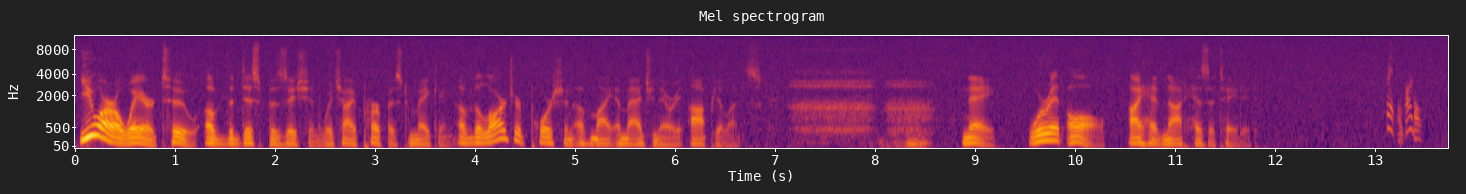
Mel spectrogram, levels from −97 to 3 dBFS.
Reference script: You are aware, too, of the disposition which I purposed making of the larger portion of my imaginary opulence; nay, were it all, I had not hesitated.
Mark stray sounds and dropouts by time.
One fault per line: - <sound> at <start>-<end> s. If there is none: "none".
- breath at 7.1-8.7 s
- chirp at 13.1-13.5 s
